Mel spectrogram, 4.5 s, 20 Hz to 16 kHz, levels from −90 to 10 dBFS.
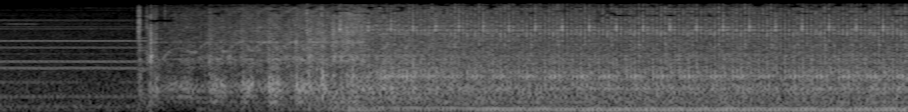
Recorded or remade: remade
